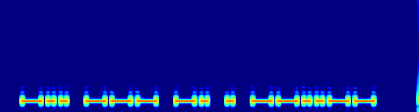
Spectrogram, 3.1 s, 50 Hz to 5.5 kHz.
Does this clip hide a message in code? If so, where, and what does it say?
Yes: Morse code from 0.2 to 2.8 s, heard as a keyed tone, about 25 wpm, 600 Hz. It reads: DONE,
